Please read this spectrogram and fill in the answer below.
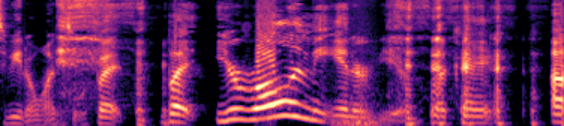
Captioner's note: laughter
